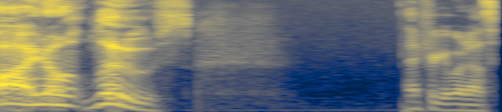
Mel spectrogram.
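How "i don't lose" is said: very loud, high-pitched, belted boastful delivery. Quoting a lawyer's line from a film scene: Keanu Reeves impression. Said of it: "That's my Keanu impression".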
